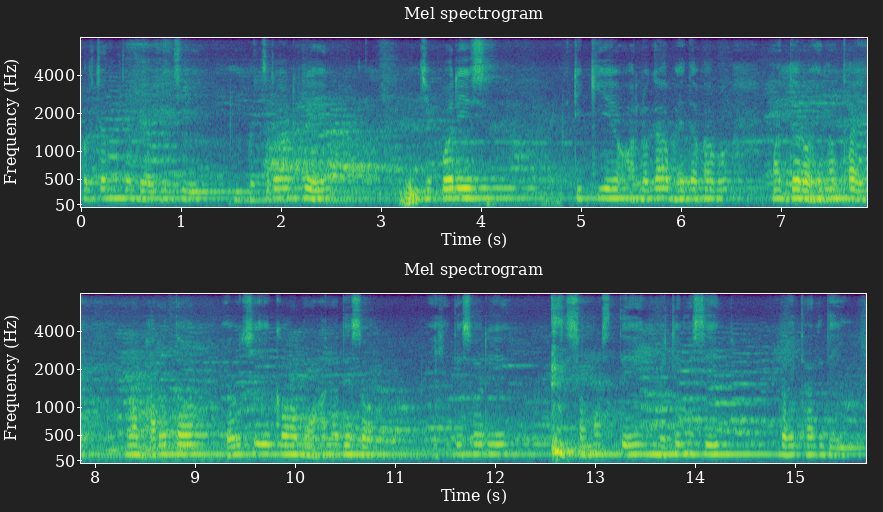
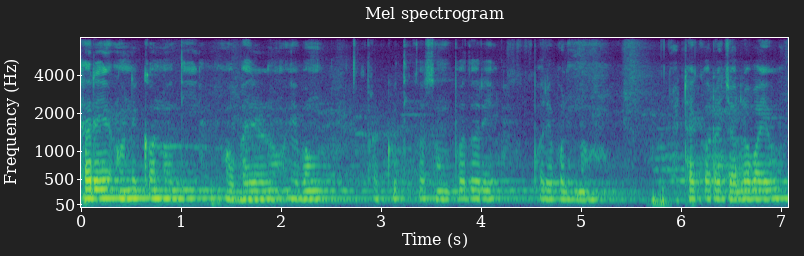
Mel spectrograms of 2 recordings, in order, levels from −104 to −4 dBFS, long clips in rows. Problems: constant background noise, continuous background conversations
